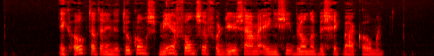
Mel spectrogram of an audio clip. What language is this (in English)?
Dutch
